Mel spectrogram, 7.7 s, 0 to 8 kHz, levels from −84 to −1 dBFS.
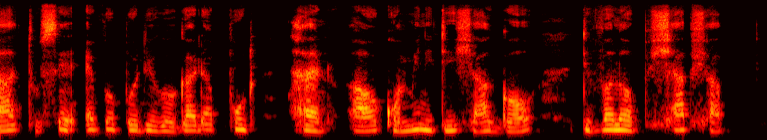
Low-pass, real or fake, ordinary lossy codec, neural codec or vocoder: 7.2 kHz; real; none; none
